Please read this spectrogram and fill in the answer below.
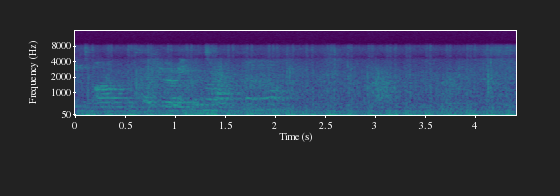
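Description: A woman speaking into a handheld microphone over a steady low crackling rumble.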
